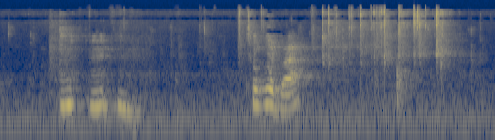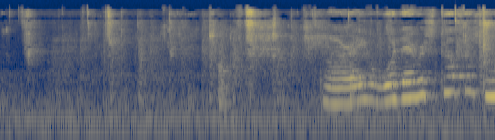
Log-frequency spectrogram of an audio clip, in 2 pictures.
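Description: Crawfish shells crack and snap between fingers.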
